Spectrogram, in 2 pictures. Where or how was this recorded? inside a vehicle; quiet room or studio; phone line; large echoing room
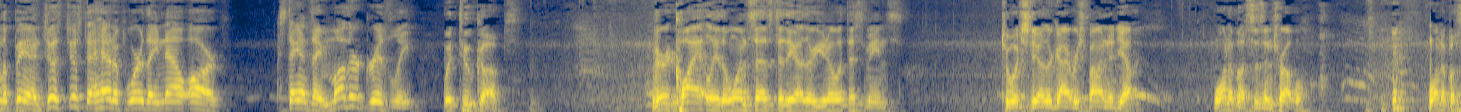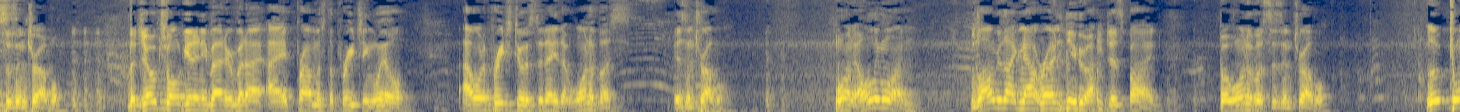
large echoing room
